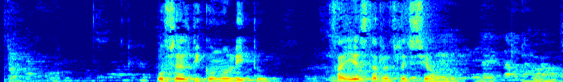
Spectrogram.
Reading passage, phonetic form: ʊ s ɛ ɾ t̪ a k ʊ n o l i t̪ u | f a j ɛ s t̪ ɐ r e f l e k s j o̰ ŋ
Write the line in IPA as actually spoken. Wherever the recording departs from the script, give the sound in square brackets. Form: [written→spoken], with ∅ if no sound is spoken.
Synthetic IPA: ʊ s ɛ [ɾ→l] t̪ [a→i] k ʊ n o l i t̪ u | f a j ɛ s t̪ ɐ r e f l e k s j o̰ ŋ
